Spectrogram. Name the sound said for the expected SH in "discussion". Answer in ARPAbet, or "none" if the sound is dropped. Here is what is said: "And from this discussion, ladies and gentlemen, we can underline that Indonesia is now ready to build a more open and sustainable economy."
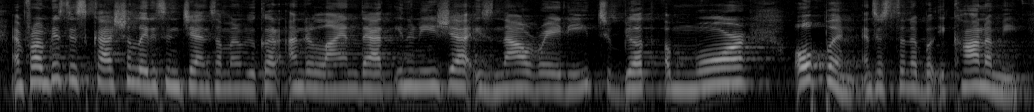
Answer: SH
